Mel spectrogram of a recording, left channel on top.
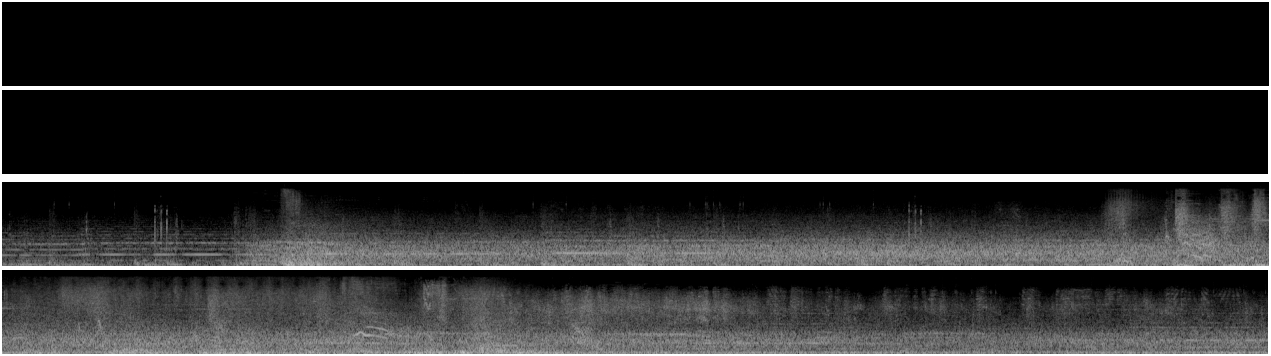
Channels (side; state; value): left; silent; 57 dB below the other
